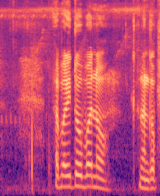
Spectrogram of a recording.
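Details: Domestic goats free-ranging in a rice field before the rice is planted: two wavering, quavering bleats, the first long and the second shorter, with faint background noise.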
